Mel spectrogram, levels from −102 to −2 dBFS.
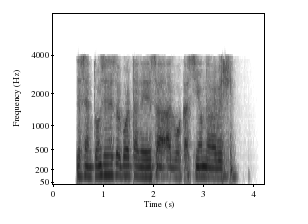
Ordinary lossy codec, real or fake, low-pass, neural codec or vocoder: AAC, 16 kbps; fake; 7.2 kHz; codec, 16 kHz, 0.5 kbps, X-Codec, HuBERT features, trained on general audio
